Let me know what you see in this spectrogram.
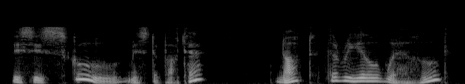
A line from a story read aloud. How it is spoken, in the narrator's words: she said softly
